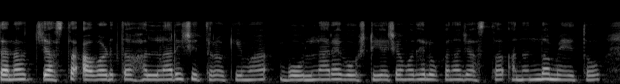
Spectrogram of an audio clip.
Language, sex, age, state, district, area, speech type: Marathi, female, 45-60, Maharashtra, Kolhapur, urban, spontaneous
